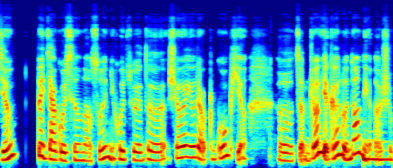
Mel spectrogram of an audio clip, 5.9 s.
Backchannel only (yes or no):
no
